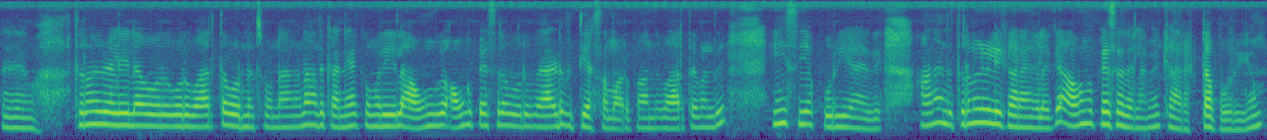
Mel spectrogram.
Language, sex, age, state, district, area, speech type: Tamil, female, 18-30, Tamil Nadu, Thoothukudi, rural, spontaneous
